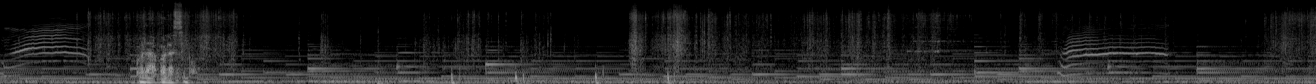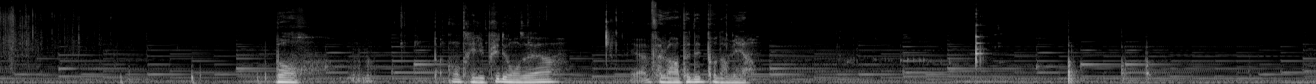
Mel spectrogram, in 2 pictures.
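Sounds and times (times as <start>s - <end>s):
cat meowing for food: 0.0s - 1.3s, 10.4s - 11.8s
speech: 1.4s - 2.2s, 17.8s - 18.9s, 19.6s - 20.8s.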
